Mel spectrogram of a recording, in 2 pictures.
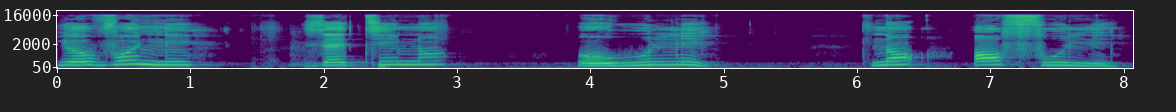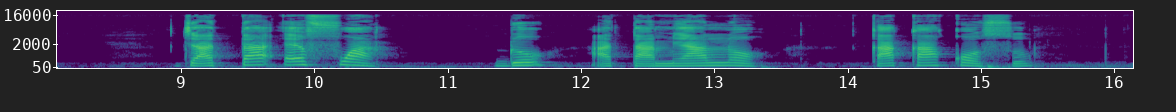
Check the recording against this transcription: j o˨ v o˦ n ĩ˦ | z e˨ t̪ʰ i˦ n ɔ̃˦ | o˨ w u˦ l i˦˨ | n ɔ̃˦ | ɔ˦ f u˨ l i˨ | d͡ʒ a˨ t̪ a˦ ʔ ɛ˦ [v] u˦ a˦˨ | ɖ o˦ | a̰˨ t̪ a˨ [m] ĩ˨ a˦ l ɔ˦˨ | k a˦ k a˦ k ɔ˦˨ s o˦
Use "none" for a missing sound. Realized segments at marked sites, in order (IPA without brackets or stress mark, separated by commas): f, m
